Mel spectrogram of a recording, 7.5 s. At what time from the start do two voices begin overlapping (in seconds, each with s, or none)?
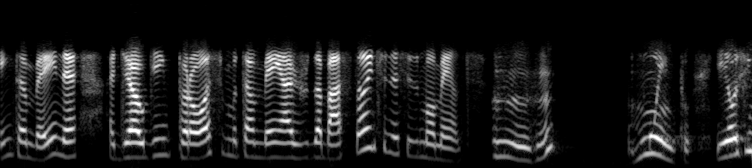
none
